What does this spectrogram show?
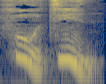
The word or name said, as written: fu4jin4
